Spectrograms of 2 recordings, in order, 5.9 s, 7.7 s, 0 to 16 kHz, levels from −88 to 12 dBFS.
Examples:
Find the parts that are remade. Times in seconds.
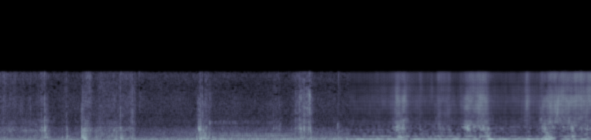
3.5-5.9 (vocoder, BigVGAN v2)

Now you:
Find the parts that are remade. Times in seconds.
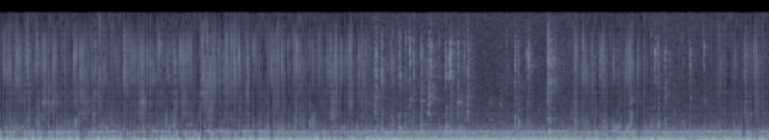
0.0-3.7 (vocoder, BigVGAN v2); 5.7-6.5; 7.1-7.7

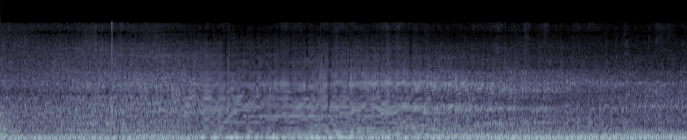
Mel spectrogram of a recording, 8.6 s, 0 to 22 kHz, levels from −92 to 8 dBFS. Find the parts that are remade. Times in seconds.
2.5-5.3 (vocoder, BigVGAN v2)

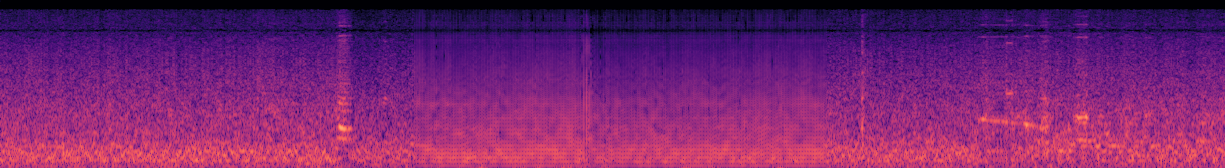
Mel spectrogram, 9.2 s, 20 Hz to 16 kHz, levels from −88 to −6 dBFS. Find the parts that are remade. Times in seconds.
3.1-6.2 (vocoder, BigVGAN v2)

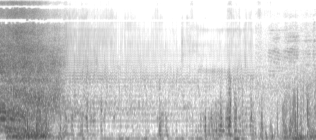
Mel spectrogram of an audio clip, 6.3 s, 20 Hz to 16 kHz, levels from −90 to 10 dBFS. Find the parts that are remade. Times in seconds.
1.3-5.1 (vocoder, BigVGAN v2)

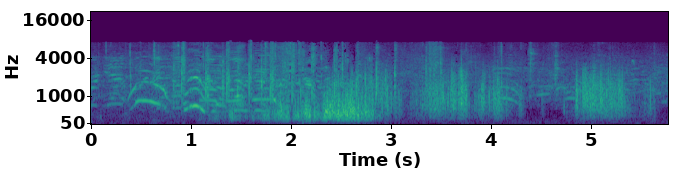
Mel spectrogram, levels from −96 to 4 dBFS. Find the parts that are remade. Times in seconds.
0.0-1.0 (vocoder, BigVGAN v2); 2.1-5.8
